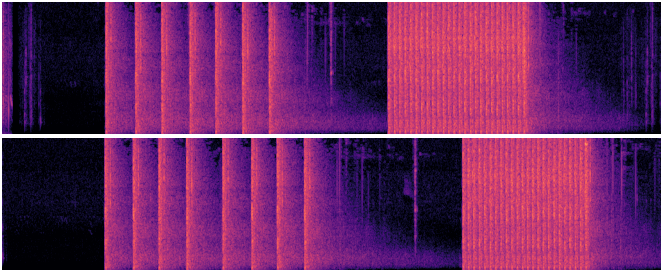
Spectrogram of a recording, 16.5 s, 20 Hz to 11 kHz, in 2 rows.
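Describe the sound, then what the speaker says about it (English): A C7 rifle in the video game Squad fires semi-automatic single shots, then a sustained full-auto burst, and the sequence repeats for the C8 carbine. The shots are loud, sharp and close, with short echoing tails separated by silence. "here's a short clip of the C7 in both modes, followed by the C8"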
